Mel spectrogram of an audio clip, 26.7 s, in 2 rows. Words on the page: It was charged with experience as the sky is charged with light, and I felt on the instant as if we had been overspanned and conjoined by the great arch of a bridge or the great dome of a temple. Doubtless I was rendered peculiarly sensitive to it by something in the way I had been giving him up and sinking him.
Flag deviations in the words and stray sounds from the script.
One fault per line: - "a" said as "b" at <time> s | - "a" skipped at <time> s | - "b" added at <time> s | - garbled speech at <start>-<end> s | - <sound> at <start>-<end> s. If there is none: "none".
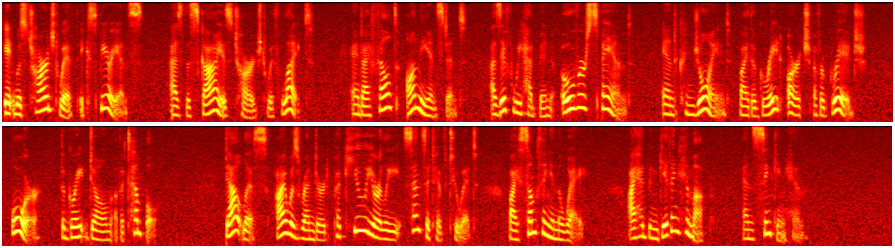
none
